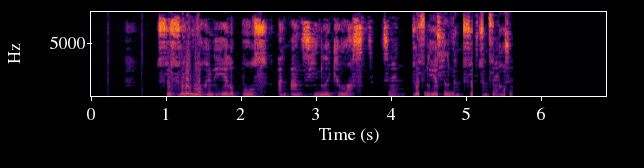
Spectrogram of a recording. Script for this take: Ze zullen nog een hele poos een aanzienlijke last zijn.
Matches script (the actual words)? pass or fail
fail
